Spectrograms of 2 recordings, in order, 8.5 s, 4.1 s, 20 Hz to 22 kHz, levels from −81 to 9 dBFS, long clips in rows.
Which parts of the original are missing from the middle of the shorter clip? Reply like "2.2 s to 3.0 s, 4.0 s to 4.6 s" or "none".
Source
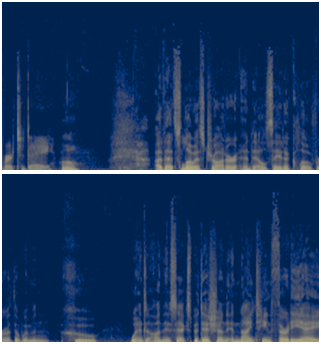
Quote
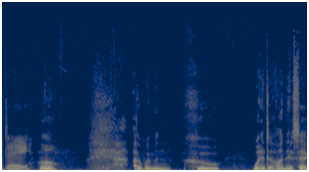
2.0 s to 4.3 s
